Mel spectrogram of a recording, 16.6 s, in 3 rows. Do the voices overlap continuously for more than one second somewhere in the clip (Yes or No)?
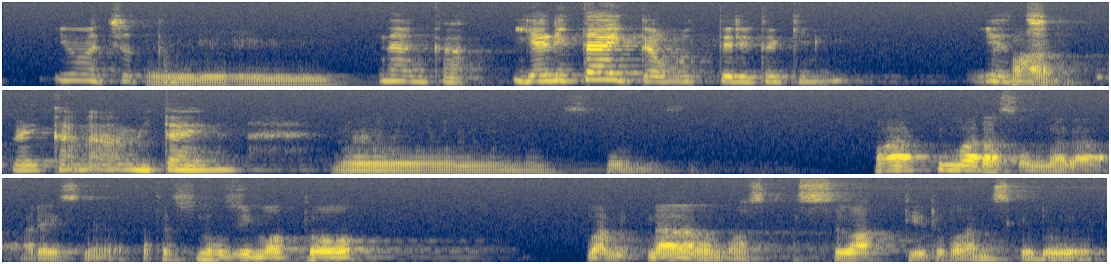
No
